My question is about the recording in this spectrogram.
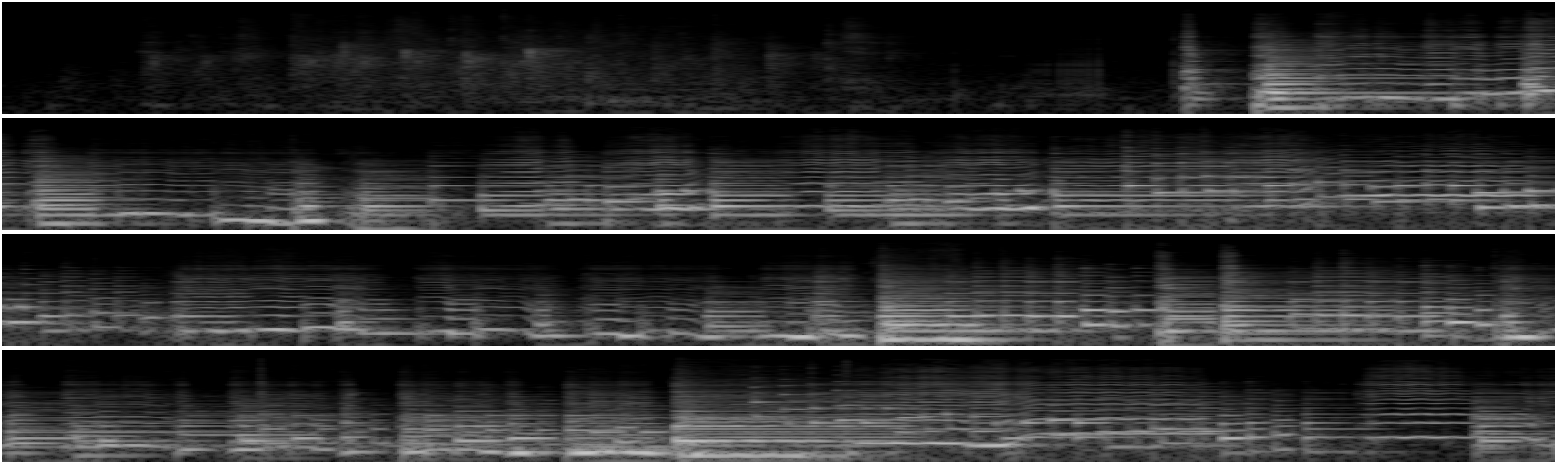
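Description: Cello and J. Becker grand piano playing classical chamber music together. The music enters suddenly about six seconds in, after a few seconds of near-quiet with faint stirring noises.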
